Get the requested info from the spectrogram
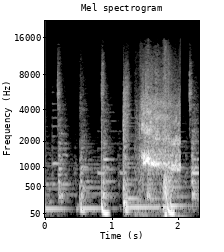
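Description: Upbeat background music with a steady drum beat and bass. Near the end a short car tyre-screech sound effect comes in, with a falling squeal, as a toy pickup truck pulls into view.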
